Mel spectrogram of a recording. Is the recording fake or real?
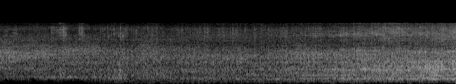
real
